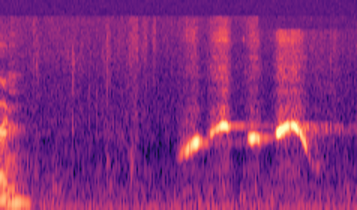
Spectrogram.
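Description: A man whistling a short phrase of a few gliding notes, lasting about a second, starting a little past halfway through.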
